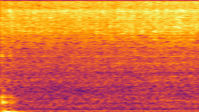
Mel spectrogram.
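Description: Warm water poured from a tap into a warmed mixing bowl for pizza dough, a steady close hiss and splash that continues evenly after a brief initial clunk.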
